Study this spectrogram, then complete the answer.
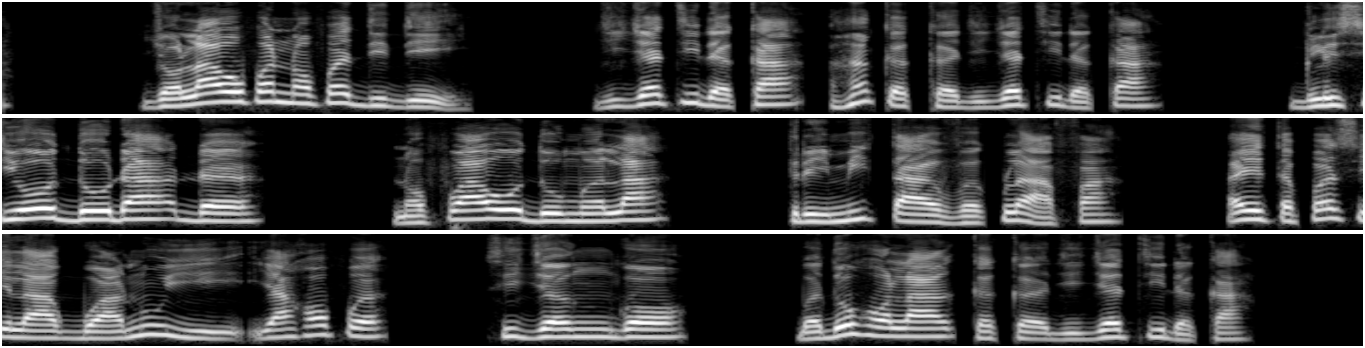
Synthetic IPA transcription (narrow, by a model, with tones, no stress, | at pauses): d͡ʒɔ˨la˦wo˦ɸɛ˦nɔ̃˨ɸɛ˦d̪i˨d̪i˨ | d͡ʑi˨d͡ʒɛ˦t̪i˦ɖɛ˨ka˦ɦɛ̃˦kɛ˨kɛ˨d͡ʑi˨d͡ʒɛ˦t̪i˦ɖɛ˨ka˦ | ɡli˨si˨wo˦d̪o˦ɖa˦ɖɛ˦ | nɔ̃˨ɸɛ˦a˨wo˦d̪o˨mɛ̃˨la˦ | t̪ɾi˨mĩ˦t̪a˨ɛ˨vɛ˨k͡plɛ˦a̰˨fã˦ | e˦jɛ˦t̪ɛ˨ɸɛ˦si˨lɛ˨a˨ɡ͡bo˨a˨nũ˦ji˨ja˨xɔ˦ɸɛ˦ | si˨d͡ʒɛ˦ŋ̩˦ɡɔ˦ | ɡ͡bɛ˨d̪o˦xɔ˦la˦kɛ˨kɛ˨d͡ʑi˨d͡ʒɛ˦t̪i˦ɖɛ˨ka˦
